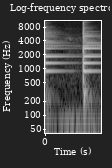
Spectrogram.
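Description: A diabase boulder at Ringing Rocks Park in Bucks County, Pennsylvania, is struck with a hammer and gives a bell-like tone. At the start, a ringing tone with steady partials near 900 Hz, 1.3 kHz and 1.9 kHz is already fading. Then a single sharp hammer strike with a bright, broadband attack renews the ring, which decays over the rest of the clip.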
